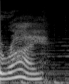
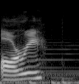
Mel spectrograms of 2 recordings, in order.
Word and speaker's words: awry: Yes, nothing seemed awry. That is how you pronounce that, right? Awry and not Ari?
